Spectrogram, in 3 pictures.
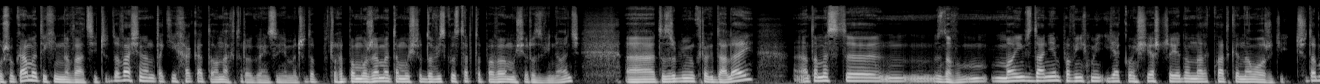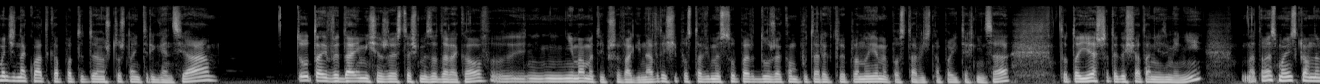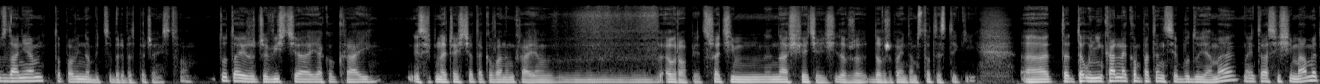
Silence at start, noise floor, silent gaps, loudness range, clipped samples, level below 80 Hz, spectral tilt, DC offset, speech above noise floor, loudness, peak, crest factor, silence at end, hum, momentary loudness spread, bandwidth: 0 s; -55 dBFS; none; 2 LU; under 0.1%; -54 dBFS; -5.5 dB/octave; under 0.1%; 36 dB; -19 LUFS; 0 dBFS; 18 dB; 0 s; none; 8 LU; 17 kHz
